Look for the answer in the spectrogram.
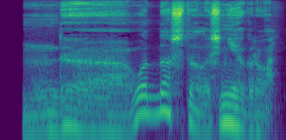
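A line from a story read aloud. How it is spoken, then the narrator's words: Mutter. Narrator (Russian): пробормотал Игнат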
